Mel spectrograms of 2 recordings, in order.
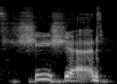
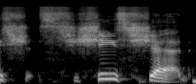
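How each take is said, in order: First: "She shed" said cleanly, each "sh" distinct; careful retry. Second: Slow, tripping over "she shed"; stumbling tongue twister. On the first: Retrying the tongue twister from the comment, carefully. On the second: Reading a viewer comment aloud, trips over "she shed". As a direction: fumble the "sh" sounds of "she shed". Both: Shown as a demonstration. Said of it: "I can't say that fast".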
